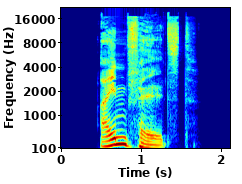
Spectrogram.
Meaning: second-person singular dependent present of einfallen
- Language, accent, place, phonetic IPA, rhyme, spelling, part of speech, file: German, Germany, Berlin, [ˈaɪ̯nˌfɛlst], -aɪ̯nfɛlst, einfällst, verb, De-einfällst.ogg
